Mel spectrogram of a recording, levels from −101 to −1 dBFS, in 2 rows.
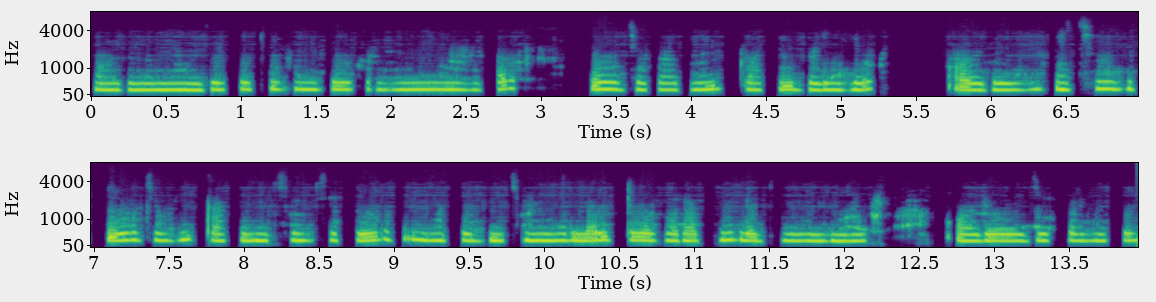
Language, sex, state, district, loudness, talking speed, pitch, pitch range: Hindi, female, Uttar Pradesh, Jyotiba Phule Nagar, -18 LUFS, 165 wpm, 240 Hz, 230-250 Hz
